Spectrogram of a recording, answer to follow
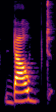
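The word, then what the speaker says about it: doubt: रहेगा B silent होगा जैसे इसको डाउट डाउट बी साइलेंट रहेगा डाउट बी का साउंड नहीं हम प्रोनाउंस करेंगे डाउट बोलेंगे ना कि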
